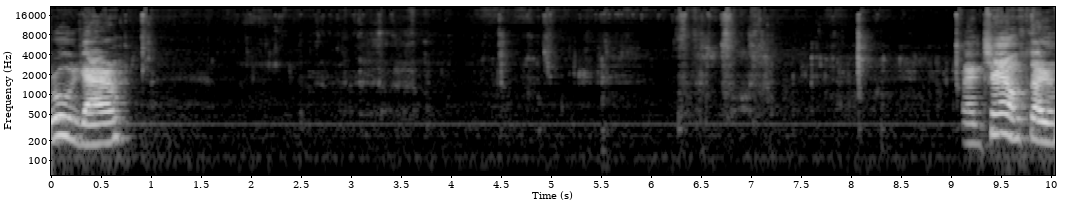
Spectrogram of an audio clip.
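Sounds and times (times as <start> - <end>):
wet mouth clicks from chewing: 0.8 - 1.2, 1.9 - 9.2.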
